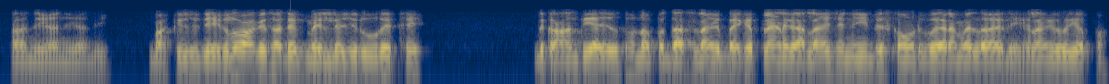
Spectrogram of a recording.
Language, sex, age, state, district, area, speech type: Punjabi, male, 18-30, Punjab, Patiala, urban, conversation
